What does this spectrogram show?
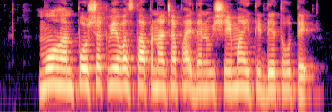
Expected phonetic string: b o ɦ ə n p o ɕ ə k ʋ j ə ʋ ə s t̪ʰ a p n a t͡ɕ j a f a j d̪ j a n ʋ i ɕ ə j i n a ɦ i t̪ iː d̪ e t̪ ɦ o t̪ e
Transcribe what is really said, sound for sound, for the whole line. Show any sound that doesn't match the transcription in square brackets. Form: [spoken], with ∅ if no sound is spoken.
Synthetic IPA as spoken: [m] o ɦ ə n p o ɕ ə k ʋ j ə ʋ ə s t̪ʰ a p n a t͡ɕ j a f a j d̪ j a n ʋ i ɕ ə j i [m] a ɦ i t̪ iː d̪ e t̪ ɦ o t̪ e

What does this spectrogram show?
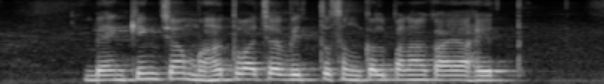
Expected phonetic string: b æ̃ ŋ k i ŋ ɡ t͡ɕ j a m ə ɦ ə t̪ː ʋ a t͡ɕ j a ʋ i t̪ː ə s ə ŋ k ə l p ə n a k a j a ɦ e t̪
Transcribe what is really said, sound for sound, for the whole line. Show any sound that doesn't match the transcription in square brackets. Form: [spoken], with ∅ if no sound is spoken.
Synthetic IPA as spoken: b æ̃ ŋ k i ŋ ɡ t͡ɕ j a m ə ɦ ə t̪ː ʋ a t͡ɕ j a ʋ i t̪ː ə s ə ŋ k ə l p ə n a k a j a ɦ e t̪

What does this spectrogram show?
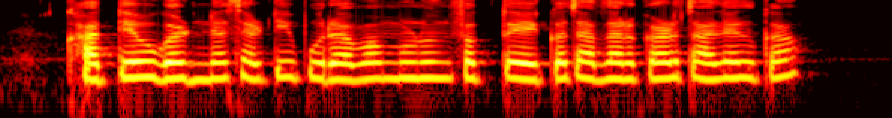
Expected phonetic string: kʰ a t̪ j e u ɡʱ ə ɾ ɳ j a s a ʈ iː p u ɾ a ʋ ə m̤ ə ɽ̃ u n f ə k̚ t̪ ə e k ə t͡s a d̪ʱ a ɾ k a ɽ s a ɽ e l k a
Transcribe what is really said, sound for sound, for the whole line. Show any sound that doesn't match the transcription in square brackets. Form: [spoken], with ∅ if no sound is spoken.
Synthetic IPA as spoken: kʰ a t̪ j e u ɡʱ ə [ɽ] ɳ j a s a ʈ iː p u ɾ a ʋ [a] m̤ ə ɽ̃ [uː] n f ə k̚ t̪ ə e k ə t͡s a d̪ʱ a ɾ k a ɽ [t͡s] a [l] e l k a

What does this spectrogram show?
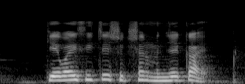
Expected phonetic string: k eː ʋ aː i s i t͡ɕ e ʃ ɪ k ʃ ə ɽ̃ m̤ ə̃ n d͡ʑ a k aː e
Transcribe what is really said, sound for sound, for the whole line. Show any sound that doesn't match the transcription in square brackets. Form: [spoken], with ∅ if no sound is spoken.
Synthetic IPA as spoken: k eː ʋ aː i s i t͡ɕ e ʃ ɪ k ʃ ə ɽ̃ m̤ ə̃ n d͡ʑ [e] k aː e

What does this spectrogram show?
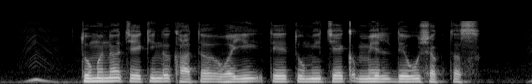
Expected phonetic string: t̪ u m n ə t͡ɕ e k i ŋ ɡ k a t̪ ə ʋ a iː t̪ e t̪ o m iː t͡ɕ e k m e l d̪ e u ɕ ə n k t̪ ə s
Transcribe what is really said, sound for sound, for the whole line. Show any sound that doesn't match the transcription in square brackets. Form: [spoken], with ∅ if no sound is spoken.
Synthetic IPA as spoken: t̪ u m n ə t͡ɕ e k i ŋ ɡ [kʰ] a t̪ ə ʋ [ə] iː t̪ e t̪ [u] m iː t͡ɕ e k m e l d̪ e u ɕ ə [∅] k t̪ ə s

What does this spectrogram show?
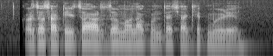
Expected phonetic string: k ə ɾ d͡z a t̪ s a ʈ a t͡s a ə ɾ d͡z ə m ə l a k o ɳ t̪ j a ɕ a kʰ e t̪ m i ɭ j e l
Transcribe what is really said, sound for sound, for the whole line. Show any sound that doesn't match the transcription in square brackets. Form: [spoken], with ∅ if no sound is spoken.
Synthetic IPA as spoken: k ə ɾ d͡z a [∅] s a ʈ [i] t͡s a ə ɾ d͡z ə m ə l a k o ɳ t̪ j a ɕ a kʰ e t̪ m i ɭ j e l

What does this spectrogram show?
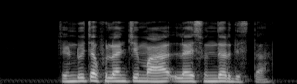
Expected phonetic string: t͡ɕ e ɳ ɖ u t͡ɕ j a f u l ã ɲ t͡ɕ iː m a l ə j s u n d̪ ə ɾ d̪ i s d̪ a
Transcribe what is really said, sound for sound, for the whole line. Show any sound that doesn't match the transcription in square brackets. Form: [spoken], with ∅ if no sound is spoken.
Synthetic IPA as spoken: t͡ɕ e ɳ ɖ u t͡ɕ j a f u l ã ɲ t͡ɕ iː m a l ə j s u n d̪ ə ɾ d̪ i s [t̪] a

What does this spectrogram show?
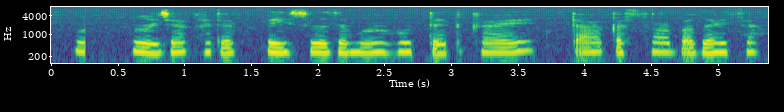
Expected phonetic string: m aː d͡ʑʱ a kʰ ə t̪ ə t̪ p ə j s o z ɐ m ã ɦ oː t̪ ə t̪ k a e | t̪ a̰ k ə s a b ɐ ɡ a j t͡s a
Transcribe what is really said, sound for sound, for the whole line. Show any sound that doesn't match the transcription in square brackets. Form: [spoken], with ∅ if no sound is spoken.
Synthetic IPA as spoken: m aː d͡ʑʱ a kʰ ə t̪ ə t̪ p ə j s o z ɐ m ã ɦ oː t̪ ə t̪ k a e | t̪ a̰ k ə s a b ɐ ɡ a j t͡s a

